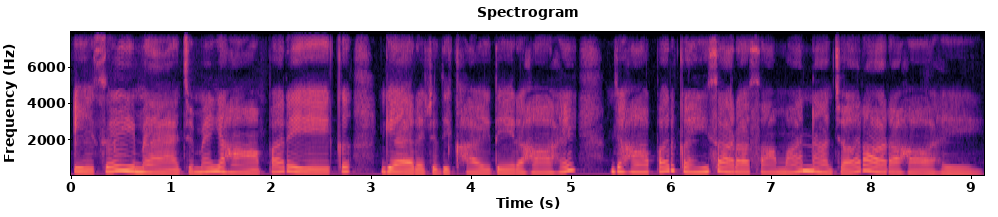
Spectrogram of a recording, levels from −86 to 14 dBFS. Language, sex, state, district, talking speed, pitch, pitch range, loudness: Hindi, female, Rajasthan, Jaipur, 130 wpm, 210 Hz, 190-245 Hz, -18 LUFS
